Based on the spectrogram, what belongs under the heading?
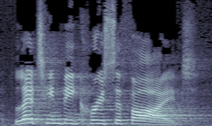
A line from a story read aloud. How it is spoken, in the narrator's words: they shouted all the louder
